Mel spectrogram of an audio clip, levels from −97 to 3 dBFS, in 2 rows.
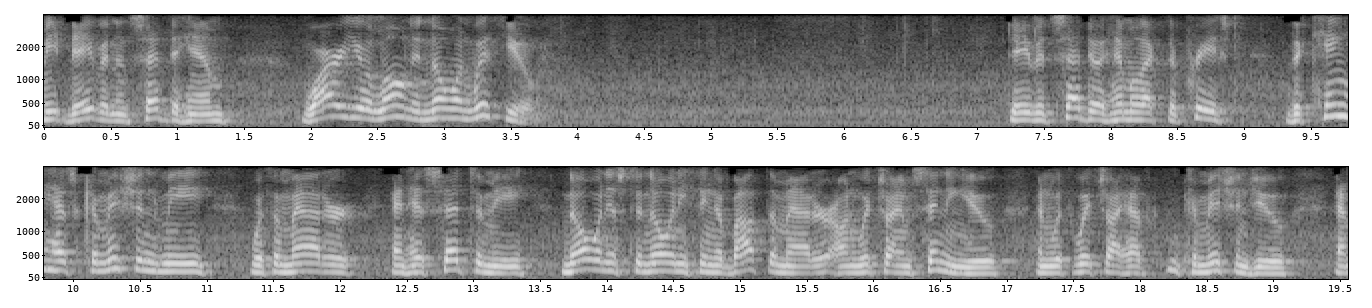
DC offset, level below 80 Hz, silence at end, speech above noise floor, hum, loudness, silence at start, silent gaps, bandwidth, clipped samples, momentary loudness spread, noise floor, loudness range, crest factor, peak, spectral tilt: under 0.1%; -52 dBFS; 0 s; 22 dB; none; -17 LUFS; 0 s; none; 4 kHz; under 0.1%; 6 LU; -38 dBFS; 5 LU; 18 dB; 0 dBFS; -11 dB/octave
